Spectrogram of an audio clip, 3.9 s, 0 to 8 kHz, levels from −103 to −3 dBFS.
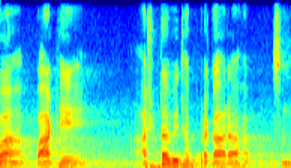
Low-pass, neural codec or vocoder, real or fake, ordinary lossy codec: none; none; real; none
